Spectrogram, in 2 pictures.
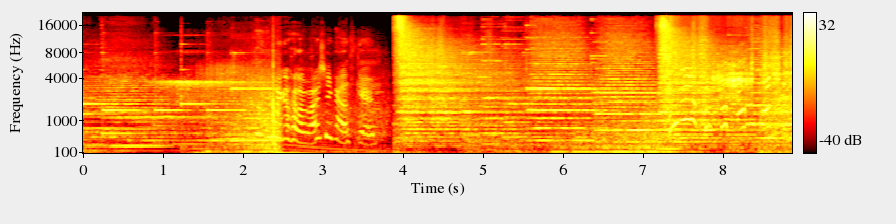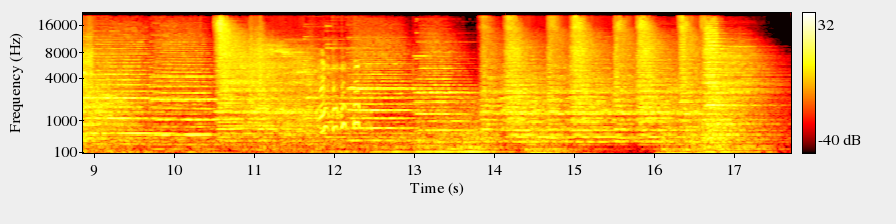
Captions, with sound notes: - Oh my God. I'm actually kind of scared. (dramatic music) (rider laughs) (dragon roars) (rider laughs) (dramatic music)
